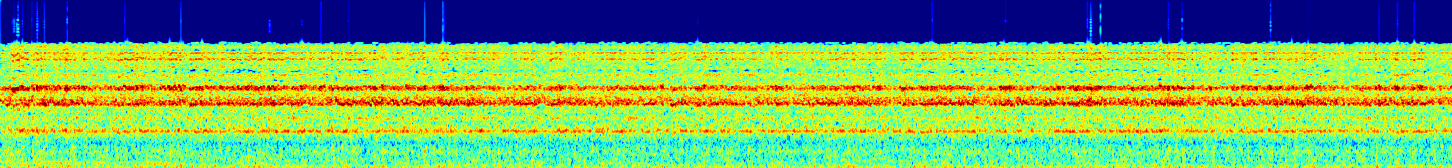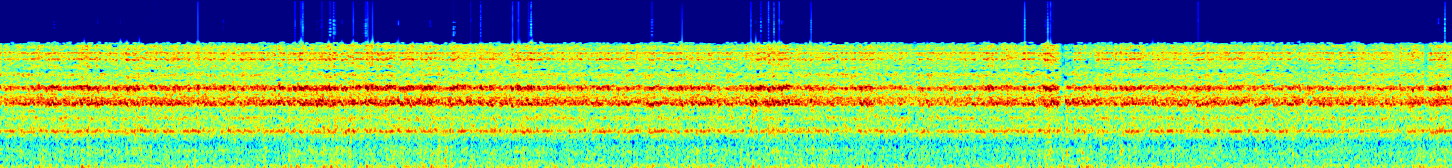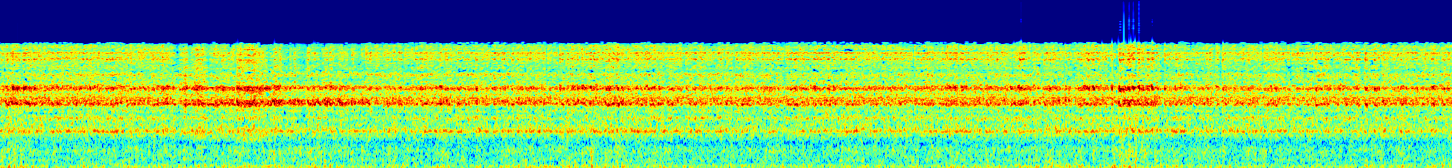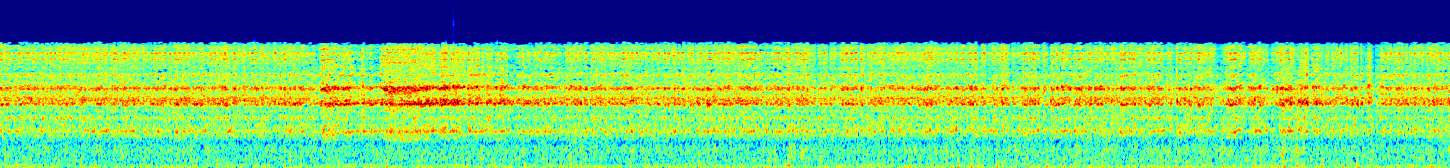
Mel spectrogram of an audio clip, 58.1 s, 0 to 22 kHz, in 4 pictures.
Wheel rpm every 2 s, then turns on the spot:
240, 240, 230, 230, 230, 230, 230, 230, 230, 230, 230, 230, 230, 240, 240, 230, 230, 230, 230, 230, 230, 240, 230, 230, 230, 230, 240, 230, 230.
none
